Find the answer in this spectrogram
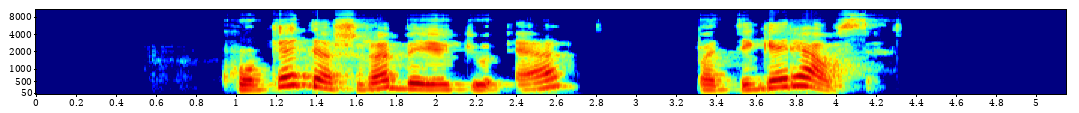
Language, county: Lithuanian, Utena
